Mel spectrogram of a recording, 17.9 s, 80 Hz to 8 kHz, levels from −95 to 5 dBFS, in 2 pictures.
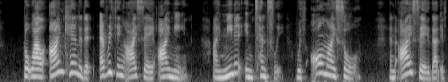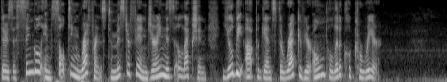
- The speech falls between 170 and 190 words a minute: No, average, 145 wpm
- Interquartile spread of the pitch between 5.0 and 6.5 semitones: Yes, average, 5.3 semitones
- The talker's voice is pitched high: Yes, high, 220 Hz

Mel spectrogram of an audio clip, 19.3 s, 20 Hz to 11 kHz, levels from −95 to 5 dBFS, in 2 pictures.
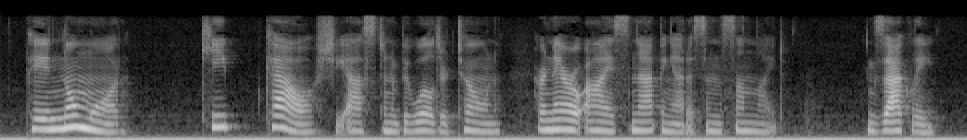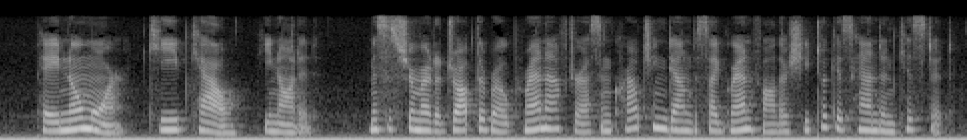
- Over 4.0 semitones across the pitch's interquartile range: No, average, 3.6 semitones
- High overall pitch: No, medium, 175 Hz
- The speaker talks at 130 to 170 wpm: Yes, average, 150 wpm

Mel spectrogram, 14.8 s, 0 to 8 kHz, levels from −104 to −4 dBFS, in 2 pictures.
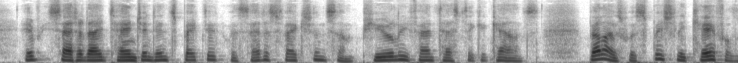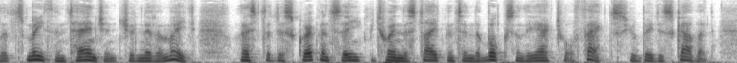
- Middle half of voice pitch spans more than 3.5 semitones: Yes, average, 3.9 semitones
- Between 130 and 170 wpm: Yes, average, 150 wpm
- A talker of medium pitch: Yes, medium, 145 Hz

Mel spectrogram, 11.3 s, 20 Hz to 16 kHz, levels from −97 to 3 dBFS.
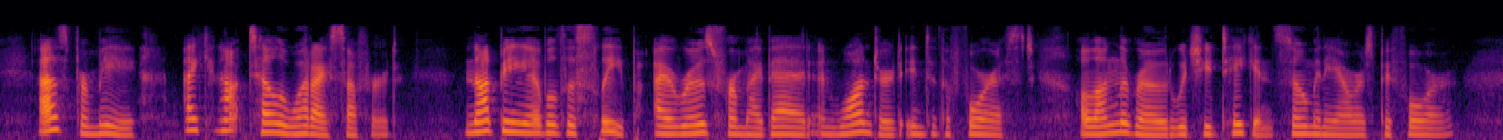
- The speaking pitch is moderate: No, high, 200 Hz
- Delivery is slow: No, average, 185 wpm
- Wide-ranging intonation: No, average, 4.0 semitones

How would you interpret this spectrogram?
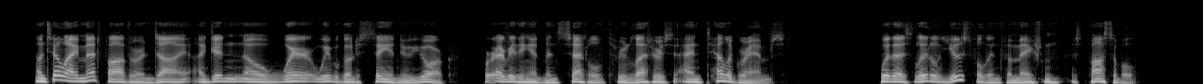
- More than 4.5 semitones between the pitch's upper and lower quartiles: Yes, wide, 5.5 semitones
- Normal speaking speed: Yes, average, 170 wpm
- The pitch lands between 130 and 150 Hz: No, low, 110 Hz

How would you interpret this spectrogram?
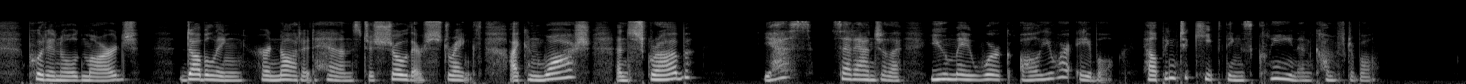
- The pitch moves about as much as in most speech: Yes, average, 3.5 semitones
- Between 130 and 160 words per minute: Yes, average, 145 wpm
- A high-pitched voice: Yes, high, 210 Hz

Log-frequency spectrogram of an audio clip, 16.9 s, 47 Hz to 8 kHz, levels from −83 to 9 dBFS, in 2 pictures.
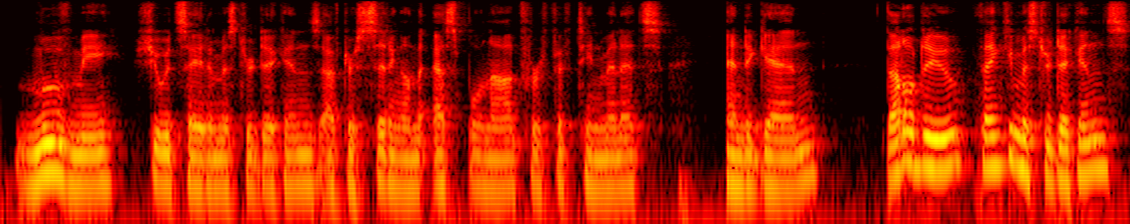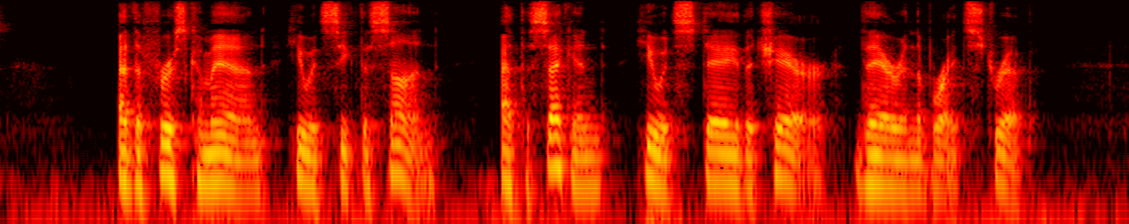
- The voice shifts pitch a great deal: No, average, 4.1 semitones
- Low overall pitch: Yes, low, 115 Hz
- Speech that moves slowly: No, average, 165 wpm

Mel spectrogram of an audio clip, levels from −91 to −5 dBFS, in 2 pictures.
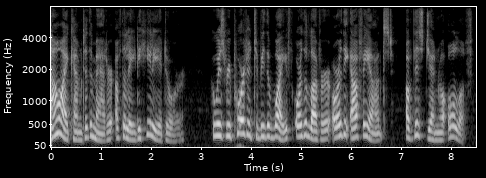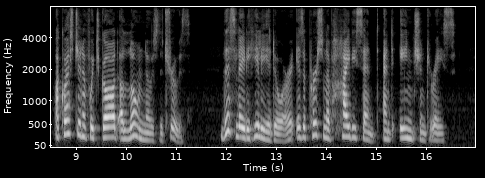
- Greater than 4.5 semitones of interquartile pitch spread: Yes, wide, 5.5 semitones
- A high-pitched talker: Yes, high, 205 Hz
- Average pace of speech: Yes, average, 170 wpm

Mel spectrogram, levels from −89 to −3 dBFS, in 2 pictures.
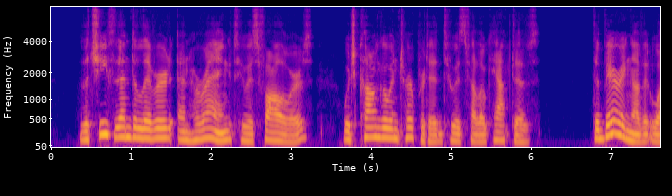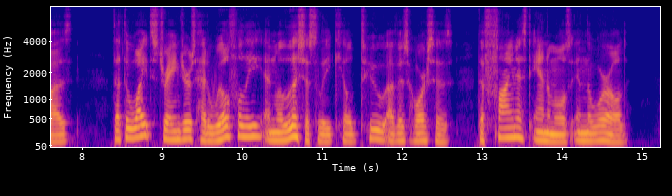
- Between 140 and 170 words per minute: Yes, average, 160 wpm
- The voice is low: Yes, low, 125 Hz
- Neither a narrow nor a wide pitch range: No, wide, 6.1 semitones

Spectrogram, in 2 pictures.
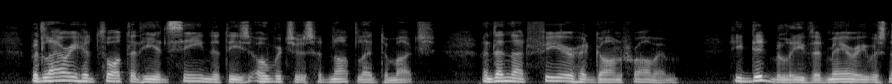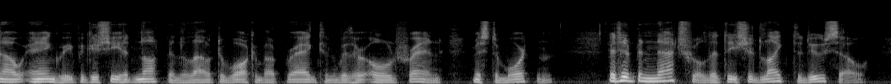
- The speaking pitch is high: No, low, 115 Hz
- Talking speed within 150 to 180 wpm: No, average, 200 wpm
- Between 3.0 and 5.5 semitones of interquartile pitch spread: Yes, average, 4.1 semitones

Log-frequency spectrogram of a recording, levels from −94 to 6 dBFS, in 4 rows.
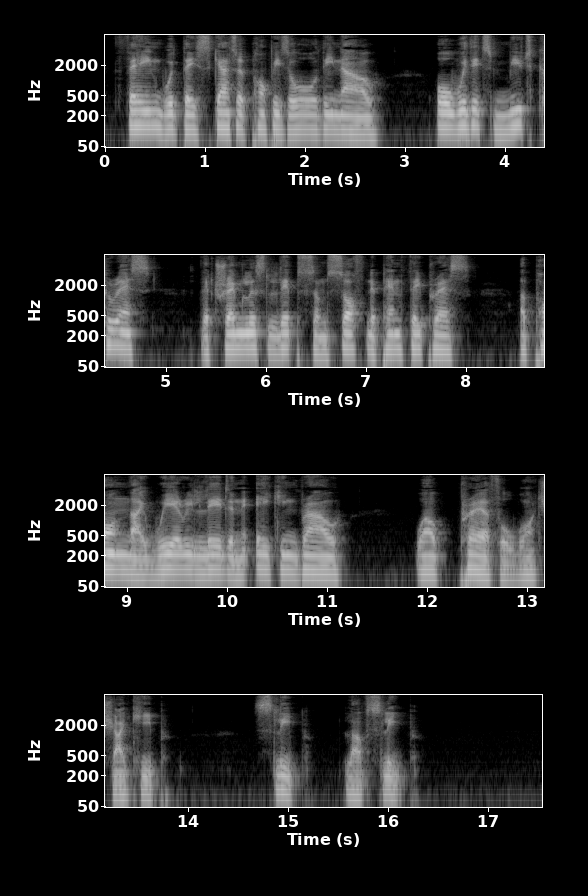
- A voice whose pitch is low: Yes, low, 105 Hz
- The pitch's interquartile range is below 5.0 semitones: Yes, average, 3.6 semitones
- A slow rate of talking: Yes, slow, 120 wpm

